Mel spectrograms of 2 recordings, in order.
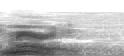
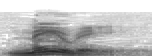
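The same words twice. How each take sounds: First: The first vowel sounds like a short E. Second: The first vowel is a long A. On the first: The speaker calls it wrong. "People all pronounce it the same way" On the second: The speaker calls it right. "this is more of a long A and should be more like Mary"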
